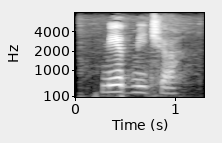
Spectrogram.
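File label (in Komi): "медмича", Komi-Zyrian, female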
